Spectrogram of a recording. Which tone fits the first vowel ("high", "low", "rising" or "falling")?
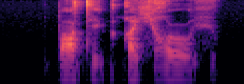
low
